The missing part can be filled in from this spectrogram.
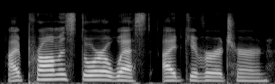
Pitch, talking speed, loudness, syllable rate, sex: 190 Hz, 195 wpm, -16 LUFS, 4.8 syllables/s, female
